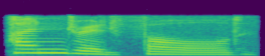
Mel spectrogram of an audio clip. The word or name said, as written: hundredfold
